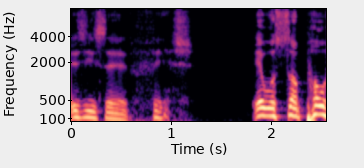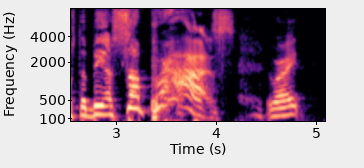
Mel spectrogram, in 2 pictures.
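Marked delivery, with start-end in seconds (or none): 0.6-4.2 mock angry, hushed, pissed-off whisper. Retelling what she said after the pause: imitating an angry reply. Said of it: "she was pissed".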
